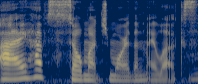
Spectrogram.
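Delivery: ordinary talk, nothing marked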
